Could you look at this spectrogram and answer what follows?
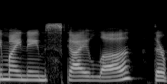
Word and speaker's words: Skyla: yeah, if they say my name's Skyla, they're pronouncing it wrong or wrong in their heads, and if they say Skyler, they're saying it right in their heads.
